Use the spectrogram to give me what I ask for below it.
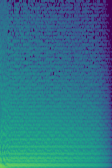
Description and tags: Cartoon, Dizzy
This sound can for example be used in cartoons - you name it!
